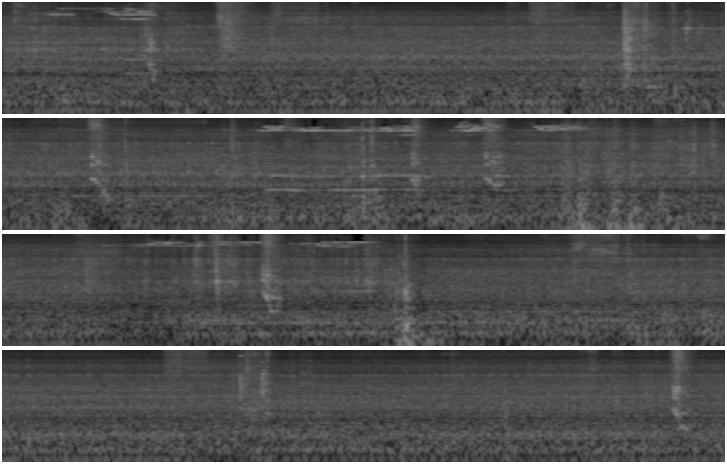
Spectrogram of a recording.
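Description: Automated side-loader garbage truck running at the curb while its hydraulic arm grabs, lifts and dumps recycling carts: a steady diesel engine run with several sharp clanks from the arm and carts.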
